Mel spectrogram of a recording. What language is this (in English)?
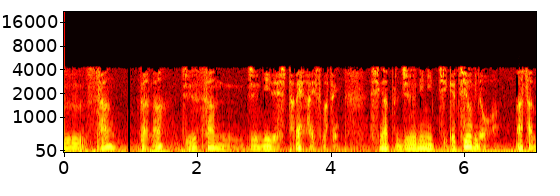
Japanese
